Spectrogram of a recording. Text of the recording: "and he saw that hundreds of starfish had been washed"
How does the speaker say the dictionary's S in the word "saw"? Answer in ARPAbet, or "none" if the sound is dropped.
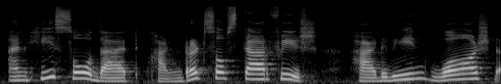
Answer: S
